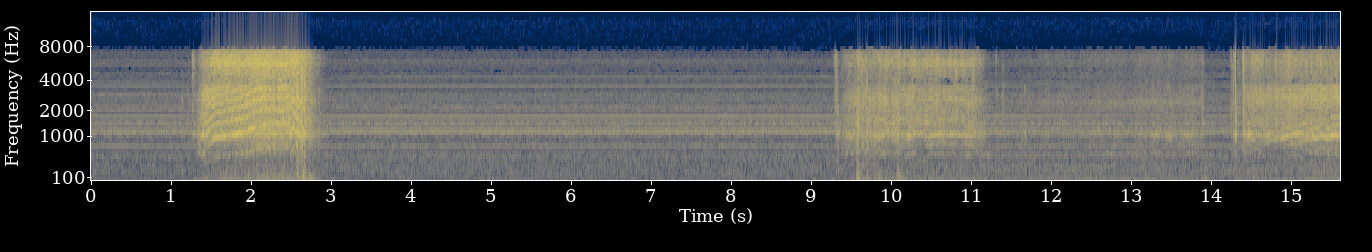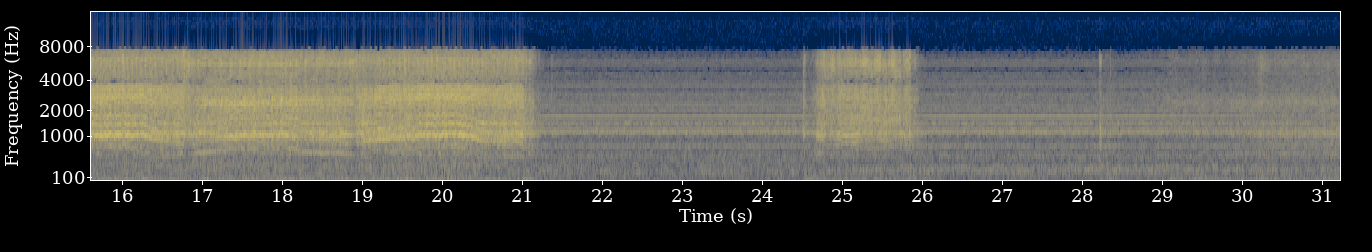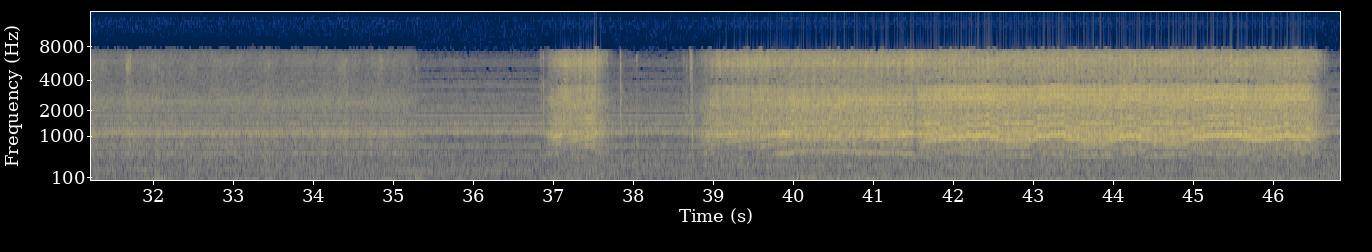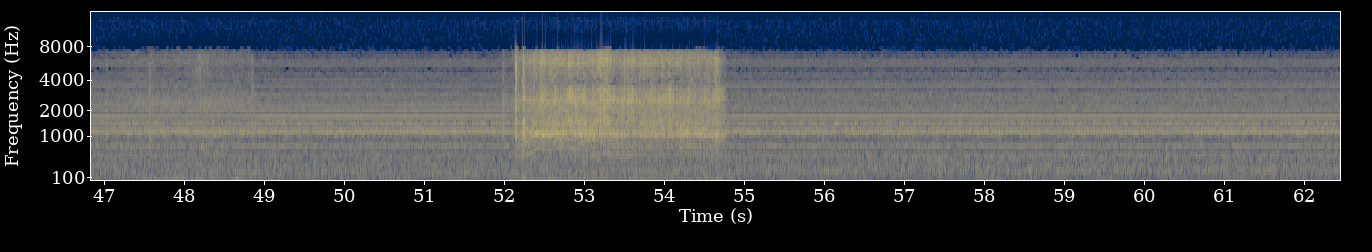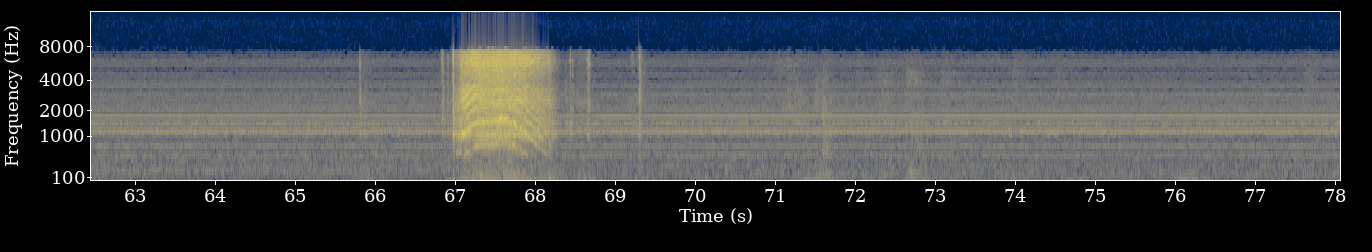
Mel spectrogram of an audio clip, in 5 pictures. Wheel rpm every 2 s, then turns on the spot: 50, 40, 0, 0, 20, 30, 10, 50, 70, 70, 30, 0, 30, 10, 10, 10, 10, 10, 20, 30, 70, 70, 70, 20, 0, 10, 40, 10, 0, 0, 0, 0, 0, 60, 20, 0, 0, 0, 0.
28-36 46-48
